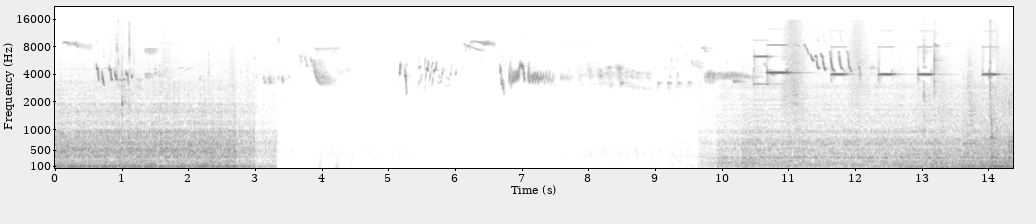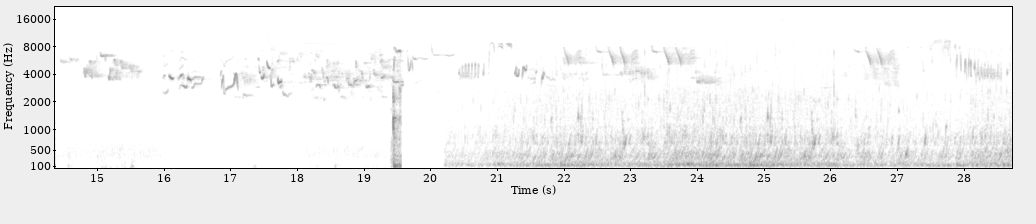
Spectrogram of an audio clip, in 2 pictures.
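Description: Small birds chirping, scattered short calls throughout. For the first few seconds water pours into a mesh sieve of tamarind pulp, and in the middle a few short high beeps sound over a steady noise.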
